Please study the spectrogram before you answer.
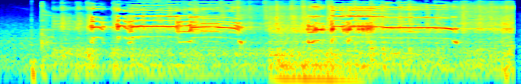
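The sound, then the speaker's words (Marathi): A rooster crows twice in a row: two long, loud calls with rich, steady harmonics that hold and then trail off, with no voices. “थंडीमध्ये दिवस लहान असताना तिचे कोंबडे उशिरा उठून आरवत असत”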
